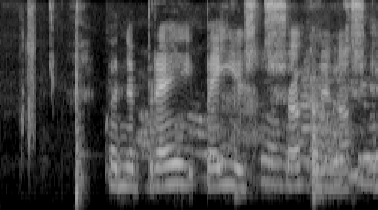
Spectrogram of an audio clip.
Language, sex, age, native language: Icelandic, male, 9, Icelandic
